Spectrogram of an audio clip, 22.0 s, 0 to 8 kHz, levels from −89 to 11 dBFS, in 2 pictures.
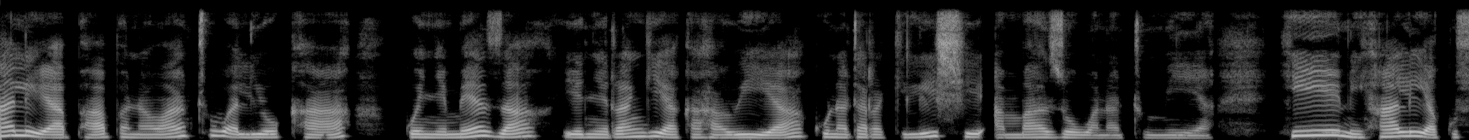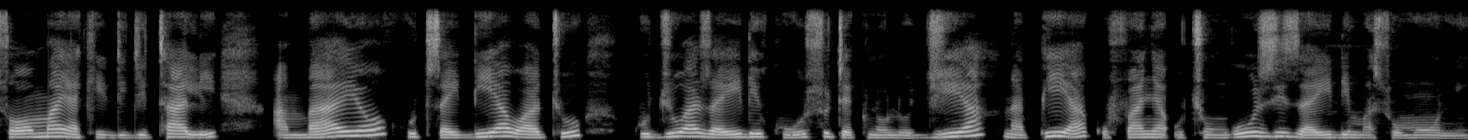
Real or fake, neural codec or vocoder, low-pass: real; none; 7.2 kHz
